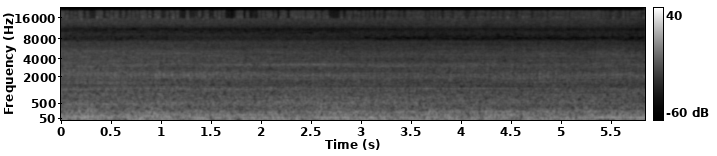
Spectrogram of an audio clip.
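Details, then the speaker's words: Toyota Corolla Altis 2007 1.6 G VVT-i petrol at idle: very quiet, smooth, even hum with no knocks, stumbles or whines; no smoke or misfire, healthy idle. "เครื่องเงียบมากครับ"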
